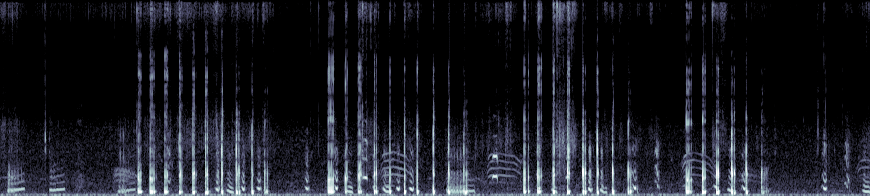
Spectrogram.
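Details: Grey francolin, known locally as jungli teetar, calling in loud harsh bursts of rapid repeated notes, about three to four per second, in runs of several seconds separated by short pauses, with a few softer call notes between.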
